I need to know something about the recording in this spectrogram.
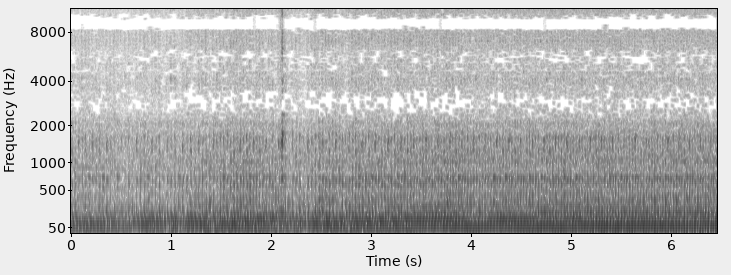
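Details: Isuzu Bellett GT-R petrol engine restarted; it catches but runs rough and lumpy at low speed and won't stay idling.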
